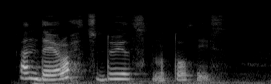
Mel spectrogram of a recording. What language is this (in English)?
Kabyle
